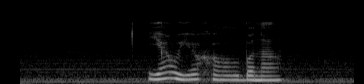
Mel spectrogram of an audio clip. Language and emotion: Russian, sad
